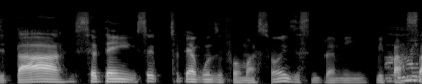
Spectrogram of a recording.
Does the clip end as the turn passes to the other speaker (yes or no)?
yes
